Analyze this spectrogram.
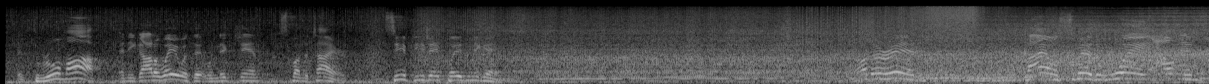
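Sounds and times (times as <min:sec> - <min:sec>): race car engines idling: 0:00.2 - 0:12.0.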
